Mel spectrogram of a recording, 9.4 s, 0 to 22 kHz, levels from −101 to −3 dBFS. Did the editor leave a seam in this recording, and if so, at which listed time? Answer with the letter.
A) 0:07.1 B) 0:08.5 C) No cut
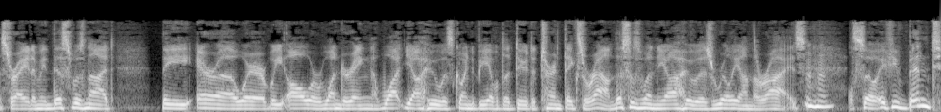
B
